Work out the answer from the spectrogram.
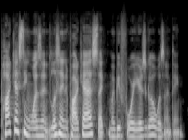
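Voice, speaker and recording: A woman's voice: on the low side, brisk, no echo, studio quality. A woman co-hosting a podcast in chatty, casual talk with lots of fillers. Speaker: podcast co-host. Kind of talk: casual chat.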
